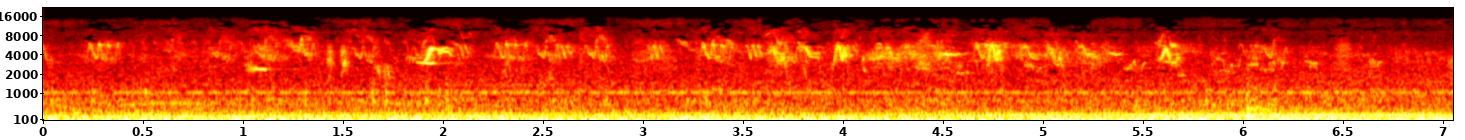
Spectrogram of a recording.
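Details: A juvenile Siamese pied myna follows its mother begging for food, a rapid stream of harsh, high chattering notes over low traffic rumble; Khao Yoi, Phetchaburi, Thailand, 18 August 2020.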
